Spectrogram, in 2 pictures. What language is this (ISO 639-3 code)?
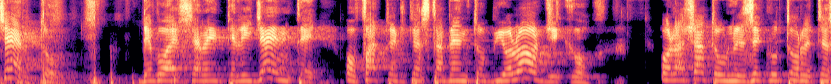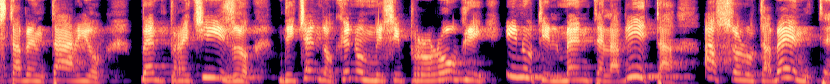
ita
